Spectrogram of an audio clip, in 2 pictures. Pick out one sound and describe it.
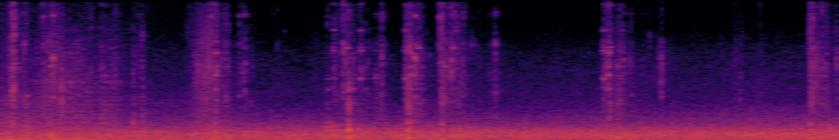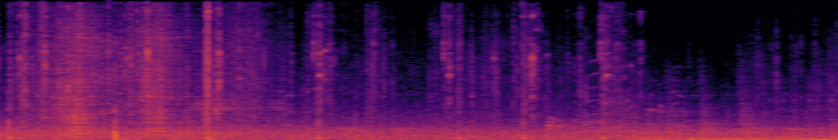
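A climber's gear clicks and taps while hauling up a rope.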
